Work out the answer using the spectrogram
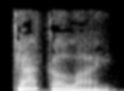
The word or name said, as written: tachylyte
